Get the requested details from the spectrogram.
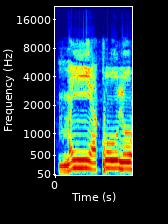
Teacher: Jadi sebutannya nun bertemu dengan ya, may yaqulu. Jadi dia seakan-akan menjadi sabdu tapi dia tidak berbunyi sabdu.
